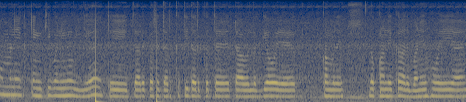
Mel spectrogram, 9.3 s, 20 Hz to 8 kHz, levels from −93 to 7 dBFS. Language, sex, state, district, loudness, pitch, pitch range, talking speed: Punjabi, female, Punjab, Fazilka, -24 LUFS, 195 Hz, 190-205 Hz, 155 wpm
